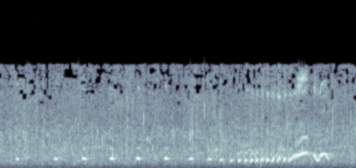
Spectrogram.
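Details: White-rumped shama, a tutor recording for other shamas: soft single whistles spaced evenly, then speeding into a quick rising trill that ends in looping notes.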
